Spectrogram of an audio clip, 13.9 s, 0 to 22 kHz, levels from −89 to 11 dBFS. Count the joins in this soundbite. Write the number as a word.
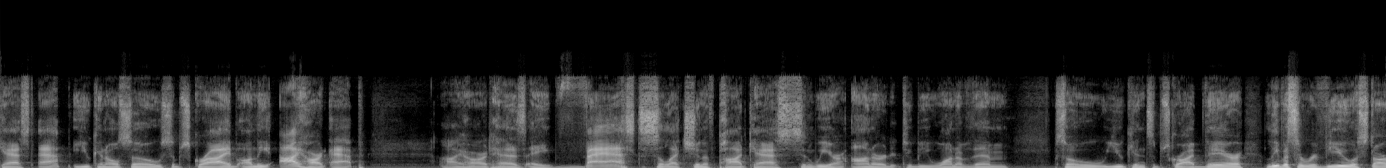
zero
